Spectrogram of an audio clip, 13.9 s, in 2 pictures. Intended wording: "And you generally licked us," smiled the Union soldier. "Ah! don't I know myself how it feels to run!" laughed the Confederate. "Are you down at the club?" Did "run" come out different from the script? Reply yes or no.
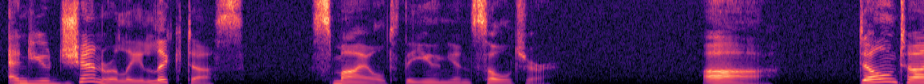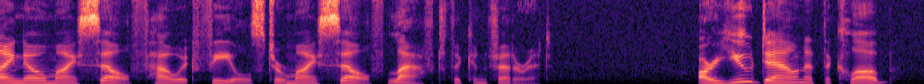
yes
